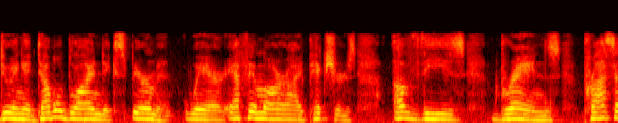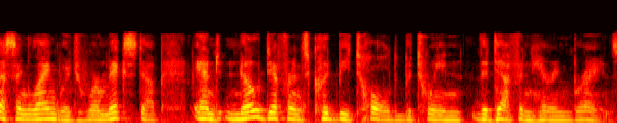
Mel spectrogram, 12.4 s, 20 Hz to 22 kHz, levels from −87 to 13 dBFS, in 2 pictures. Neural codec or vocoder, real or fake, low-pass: none; real; 7.2 kHz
